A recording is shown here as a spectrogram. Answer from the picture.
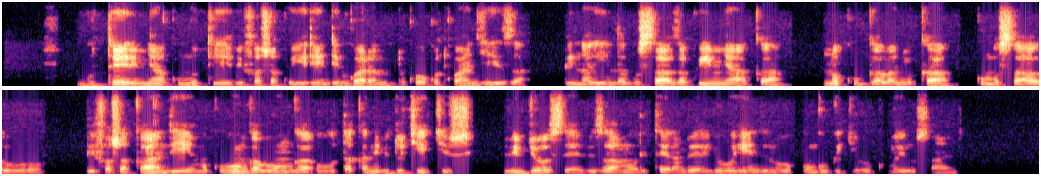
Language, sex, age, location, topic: Kinyarwanda, male, 25-35, Huye, agriculture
